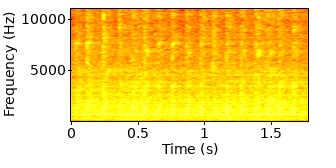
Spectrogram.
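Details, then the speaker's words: Cheap light home two-stroke weed eater, choked and warmed up, high and low idle already adjusted: harsh buzzing drone that stays flat and won't rev under throttle, bogging attributed to a clogged muffler spark arrestor screen. "Which that bogging noise on 4-stroke, 2 strokes, 4 strokes won't do it, but 2 strokes will try to clog up on the muffler, which allows air to go back through."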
